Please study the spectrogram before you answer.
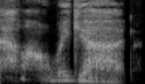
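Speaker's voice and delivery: hushed whisper-like retelling; retold whisper. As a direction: ask quietly so the turkey won't hear. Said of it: "Zane whispers back".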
